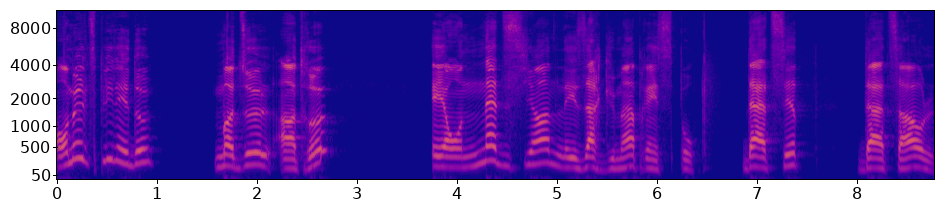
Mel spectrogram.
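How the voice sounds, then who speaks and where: Pausing long and often at a very slow pace, a man with a Beauce accent and a high pitch speaks in a dry, close sound with no echo over a quiet background. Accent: Québécois French, Beauce. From Quebec, Beauce region. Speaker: math teacher. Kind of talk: online lecture. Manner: talkative, casual and joking.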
